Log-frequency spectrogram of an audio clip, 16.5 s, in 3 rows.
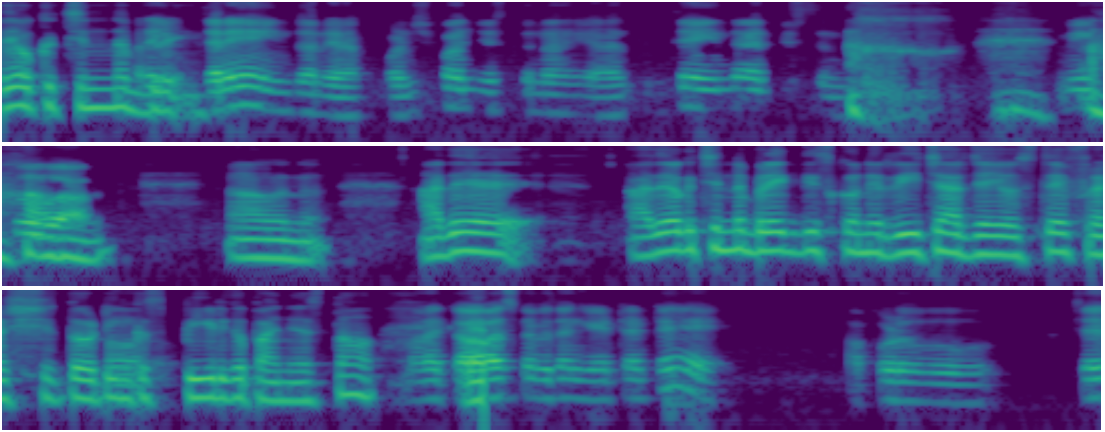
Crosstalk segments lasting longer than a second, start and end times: none

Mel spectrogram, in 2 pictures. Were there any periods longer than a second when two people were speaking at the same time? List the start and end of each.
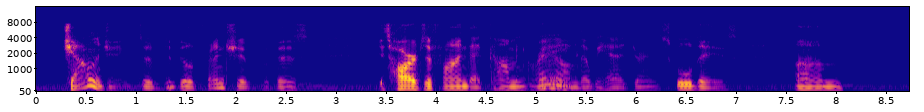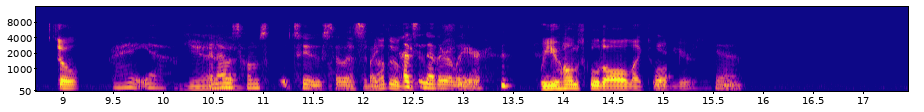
11.8-13.2

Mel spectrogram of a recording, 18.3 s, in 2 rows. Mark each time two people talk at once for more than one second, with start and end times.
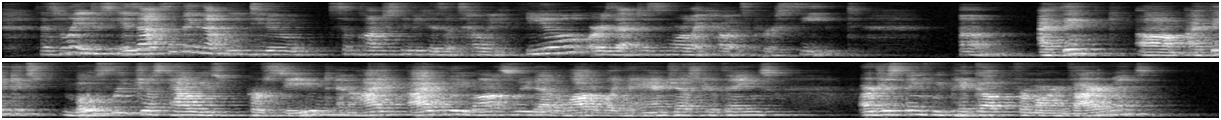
none

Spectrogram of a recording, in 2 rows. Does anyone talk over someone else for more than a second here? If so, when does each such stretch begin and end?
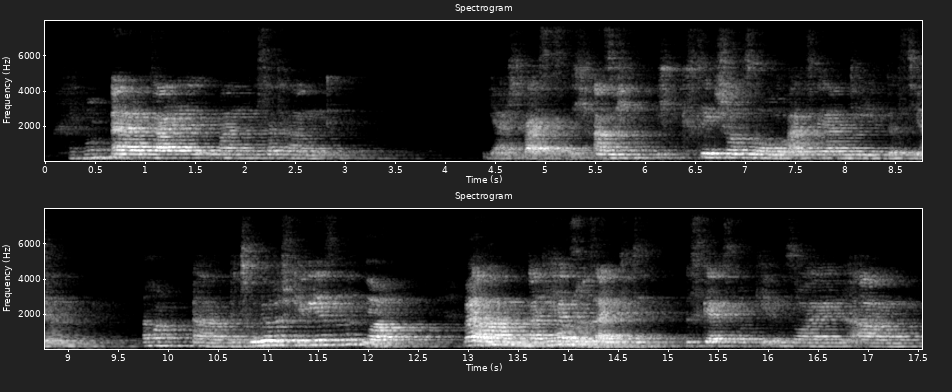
13.0-14.4

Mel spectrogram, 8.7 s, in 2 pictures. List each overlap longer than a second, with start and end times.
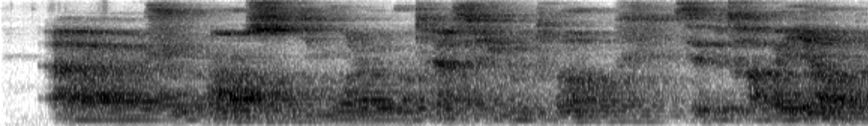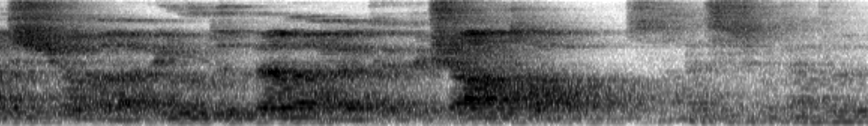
none

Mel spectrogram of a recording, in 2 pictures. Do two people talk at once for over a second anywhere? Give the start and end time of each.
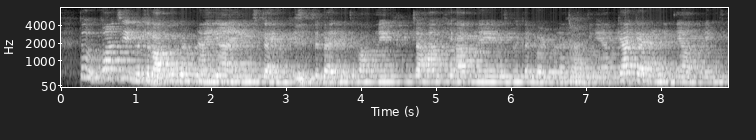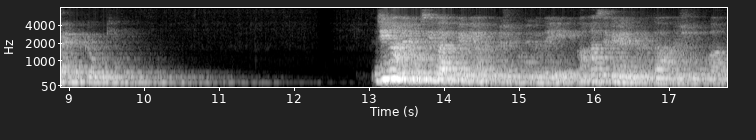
none

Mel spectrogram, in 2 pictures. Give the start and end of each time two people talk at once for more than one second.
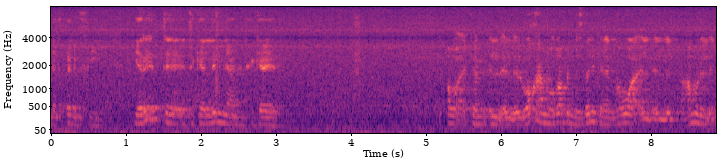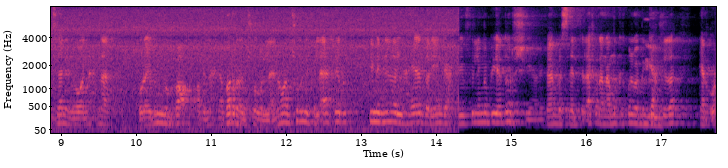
none

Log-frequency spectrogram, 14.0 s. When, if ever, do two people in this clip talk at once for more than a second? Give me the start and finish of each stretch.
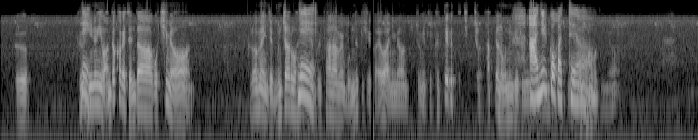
10.6-11.9

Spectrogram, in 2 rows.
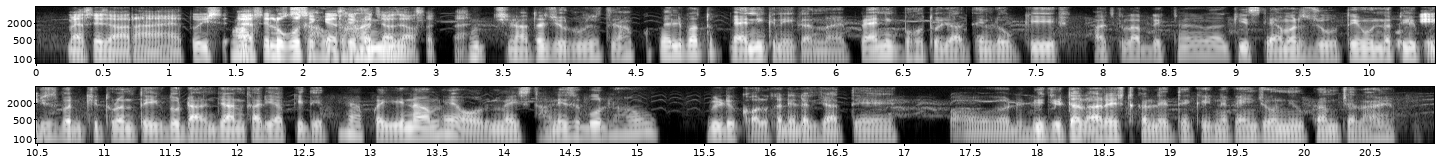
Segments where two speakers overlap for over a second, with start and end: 1.5-2.8

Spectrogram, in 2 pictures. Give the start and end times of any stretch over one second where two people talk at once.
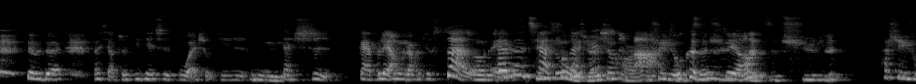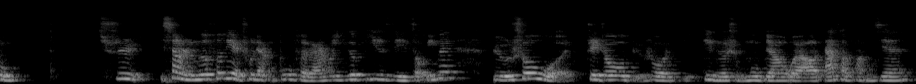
4.7-7.5

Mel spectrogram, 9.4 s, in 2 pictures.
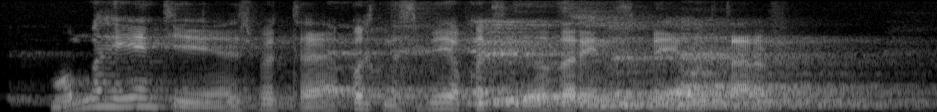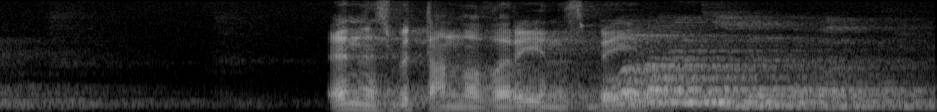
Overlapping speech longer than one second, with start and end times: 2.3-3.6

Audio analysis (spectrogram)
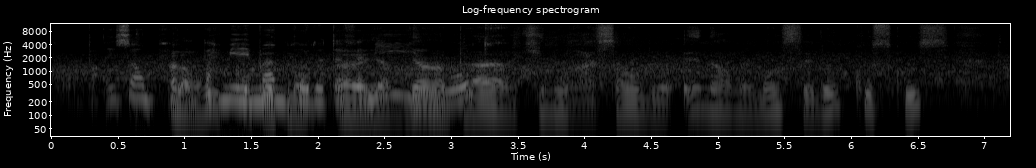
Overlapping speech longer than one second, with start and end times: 0.9-3.4

